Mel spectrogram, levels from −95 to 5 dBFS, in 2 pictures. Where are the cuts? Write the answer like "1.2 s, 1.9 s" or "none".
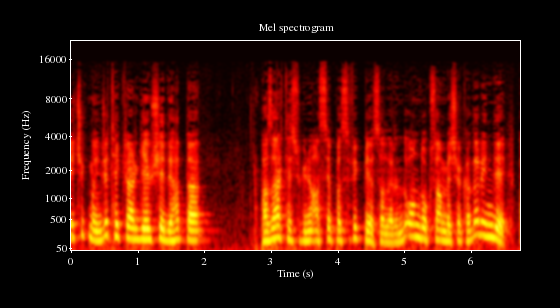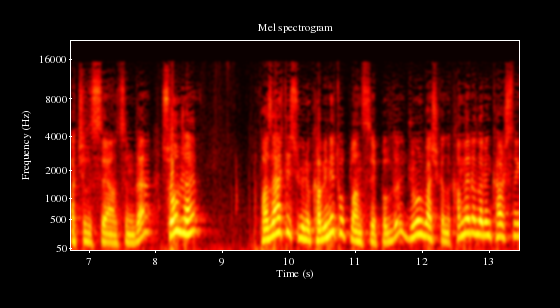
6.6 s, 8.0 s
